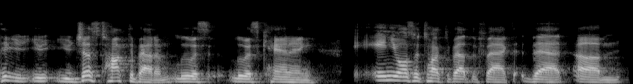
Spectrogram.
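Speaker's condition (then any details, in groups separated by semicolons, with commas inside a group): No condition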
